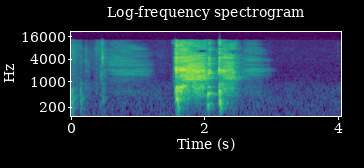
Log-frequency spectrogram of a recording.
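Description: A woman coughing: a faint breath, then a harsh cough about a second and a half in, in two quick bursts.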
